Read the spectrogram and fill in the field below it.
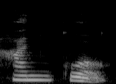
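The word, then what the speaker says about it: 韩国: the first row is the chinese character it's pronounced in chinese says han guo han guo han guo but in korean going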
